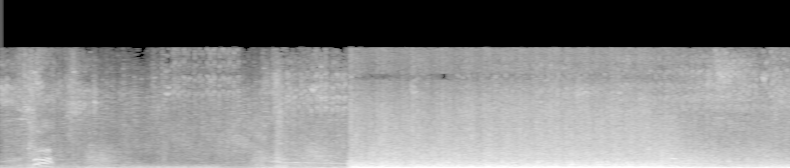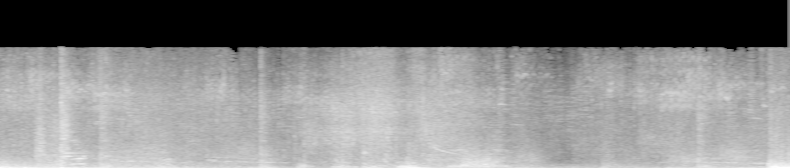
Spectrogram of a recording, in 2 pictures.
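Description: Electricity crackles and buzzes in sharp bursts.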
